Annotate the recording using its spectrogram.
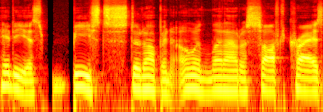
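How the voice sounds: Fairly even intonation in a natural reading voice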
